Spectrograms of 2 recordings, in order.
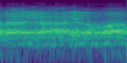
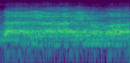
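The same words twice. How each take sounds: Both takes have the same delivery.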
